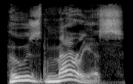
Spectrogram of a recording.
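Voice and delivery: slow, high-pitched demand; incredulous. A narrator's reading. Father questioning his daughter about her lover, incredulous. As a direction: draw out the question in disbelief. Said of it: "Valjean repeated incredulously".

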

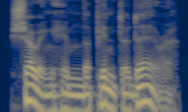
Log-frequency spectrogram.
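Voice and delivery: ordinary delivery

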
